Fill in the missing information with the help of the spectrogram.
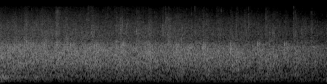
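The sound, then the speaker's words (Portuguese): A crowd claps steadily in a dense, continuous wash of applause given to God, holding loud throughout and easing off slightly at the end, with no voices over it. “Pode dar uma salva de palmas ao nosso Deus.”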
